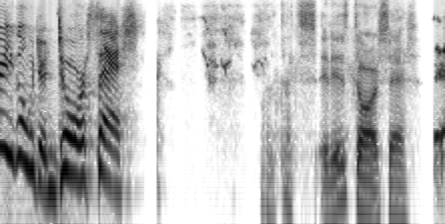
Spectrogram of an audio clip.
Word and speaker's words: Dorset: gone ridiculous hey Paul how how are you pronouncing the second word there which one which one the second one fibb Dorset Street blanch Dublin 15 NCR it's Dorset is it not just Dorset where are you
